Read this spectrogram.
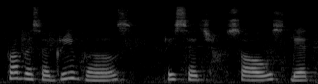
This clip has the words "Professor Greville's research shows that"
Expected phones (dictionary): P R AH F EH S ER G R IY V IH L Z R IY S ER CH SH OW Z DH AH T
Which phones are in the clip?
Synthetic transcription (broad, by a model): P R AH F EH S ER G R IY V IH L S R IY S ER CH S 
